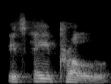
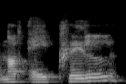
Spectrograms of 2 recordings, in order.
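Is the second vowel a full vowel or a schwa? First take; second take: schwa; full vowel. First: The second vowel is a schwa. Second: The second vowel is a full vowel. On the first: The speaker calls it right. "April with a schwa" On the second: The speaker calls it wrong.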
